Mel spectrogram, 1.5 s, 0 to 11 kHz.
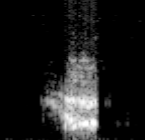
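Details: Carpathian red deer stag roaring during the breeding season (boncănit) in the mountains of Bucovina, 29 September 2022: a single hoarse, harmonic-rich bellow of about half a second that swells quickly and cuts off abruptly, with a quiet background.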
